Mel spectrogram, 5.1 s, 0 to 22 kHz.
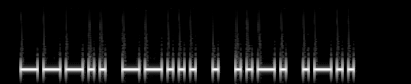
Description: Morse code, heard as a keyed tone, about 17 wpm, 700 Hz. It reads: 87EFL
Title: Code Groups - 5 Letter:Numbers - 17wpm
